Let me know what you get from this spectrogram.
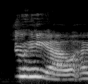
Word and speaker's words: Trujillo: Trujillo.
